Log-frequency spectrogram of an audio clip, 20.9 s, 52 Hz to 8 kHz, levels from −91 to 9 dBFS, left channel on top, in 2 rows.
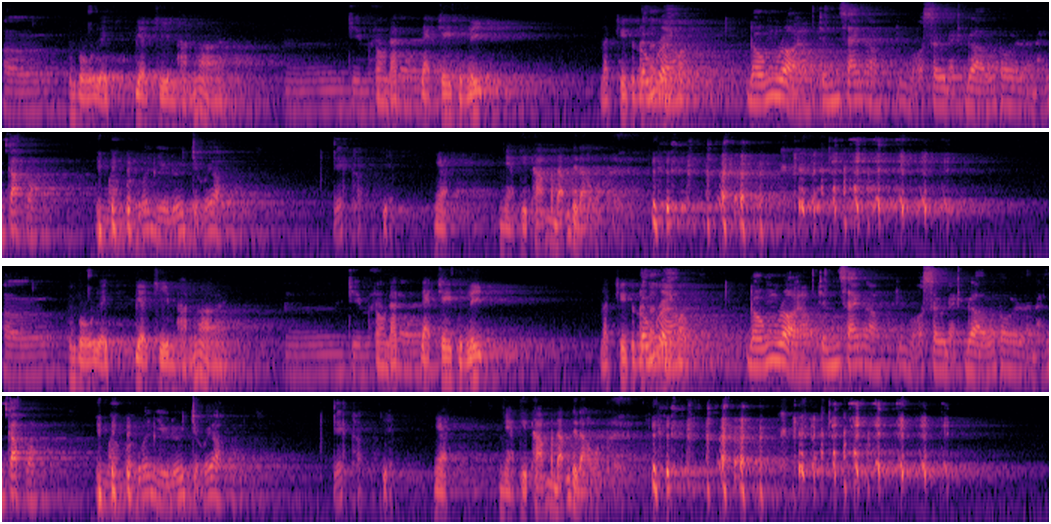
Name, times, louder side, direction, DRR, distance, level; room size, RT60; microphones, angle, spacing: voice 1, 0.0-0.6 2.8-4.4 6.3-6.8 7.4-10.8 11.4-12.8 13.8-14.1 17.6-18.2 19.0-19.9, right 2 dB, 45° right, 8 dB, 1.2 m, -31 dB
voice 2, 0.7-1.1 1.3-2.3 3.7-4.8 6.0-6.9 11.6-11.7 14.3-14.4 14.8-14.9 15.4-16.8 18.4-18.5, right 2 dB, 60° right, 7 dB, 0.8 m, -30 dB
25.0 x 23.0 x 8.4 m, 2.4 s
head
